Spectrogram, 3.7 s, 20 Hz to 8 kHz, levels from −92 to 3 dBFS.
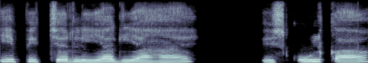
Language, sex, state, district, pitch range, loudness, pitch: Hindi, female, Bihar, East Champaran, 200-230 Hz, -19 LUFS, 220 Hz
